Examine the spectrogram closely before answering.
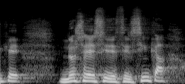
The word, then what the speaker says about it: Simca: Cuando Simca era de Fiat. Me está volviendo loco Rodrigo porque dice que pronuncio Simca con N. Vamos a ver, que para una persona de Madrid no hay diferencia.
